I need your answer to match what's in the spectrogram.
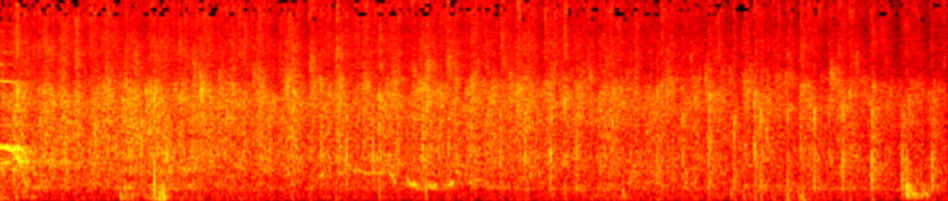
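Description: applause

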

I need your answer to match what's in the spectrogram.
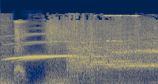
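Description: police car siren

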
